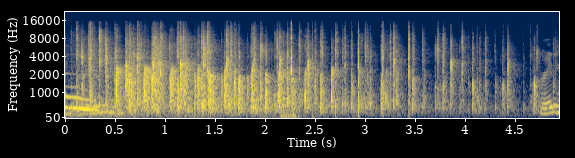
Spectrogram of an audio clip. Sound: attendees applauding

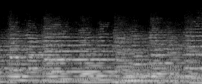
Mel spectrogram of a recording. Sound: none

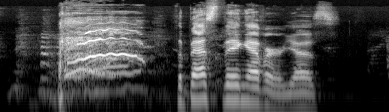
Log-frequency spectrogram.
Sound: laughs

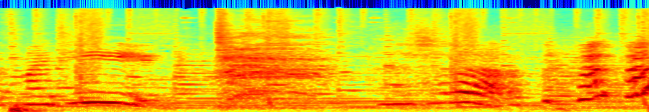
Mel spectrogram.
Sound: laughs

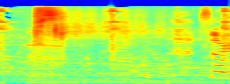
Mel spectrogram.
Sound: giggling

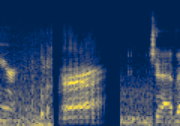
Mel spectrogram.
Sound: vicuna orgling

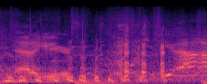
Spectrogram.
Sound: laughing

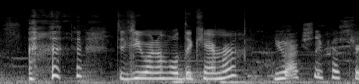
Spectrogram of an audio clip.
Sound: laughs

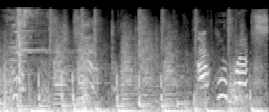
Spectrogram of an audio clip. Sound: upbeat music; grunts

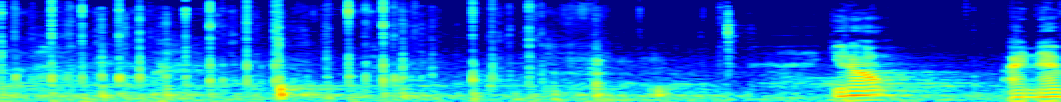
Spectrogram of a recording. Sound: typing sounds

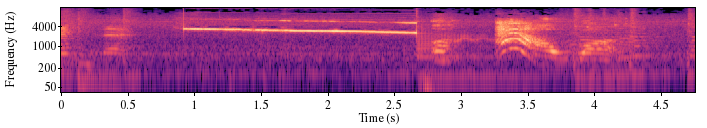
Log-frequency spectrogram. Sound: acorn falling

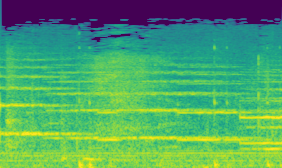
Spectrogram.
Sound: sighs

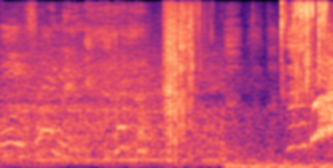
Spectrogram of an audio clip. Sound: cracking; screaming

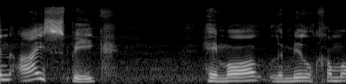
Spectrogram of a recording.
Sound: speaking Hebrew

